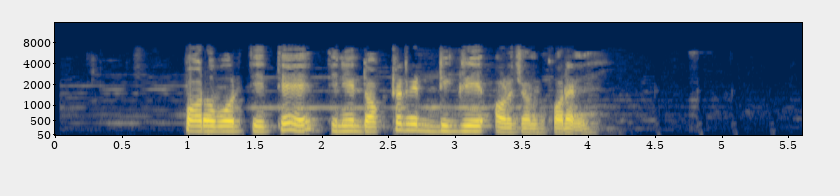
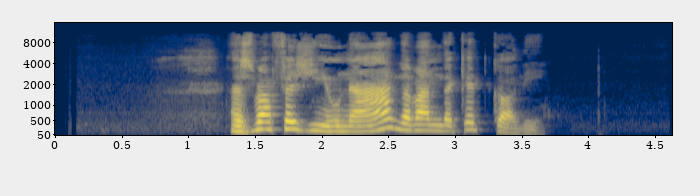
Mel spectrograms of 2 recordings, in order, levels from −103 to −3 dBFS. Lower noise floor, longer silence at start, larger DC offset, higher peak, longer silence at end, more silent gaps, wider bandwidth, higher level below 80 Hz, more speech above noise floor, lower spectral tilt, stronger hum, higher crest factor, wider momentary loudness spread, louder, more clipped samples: about the same, -81 dBFS vs -80 dBFS; second, 1 s vs 1.3 s; neither; about the same, -2 dBFS vs -2 dBFS; first, 1.55 s vs 1.05 s; neither; second, 7.2 kHz vs 11.5 kHz; first, -58 dBFS vs -76 dBFS; first, 66 dB vs 61 dB; first, -7 dB/octave vs -4.5 dB/octave; neither; about the same, 16 dB vs 20 dB; second, 6 LU vs 11 LU; first, -16 LUFS vs -19 LUFS; neither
